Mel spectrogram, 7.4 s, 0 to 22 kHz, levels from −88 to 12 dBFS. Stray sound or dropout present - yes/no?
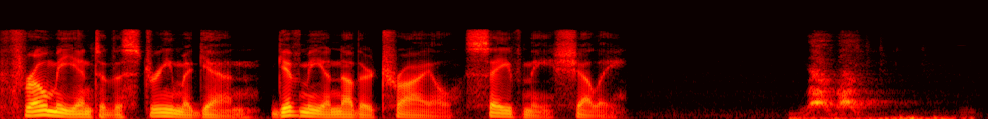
yes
